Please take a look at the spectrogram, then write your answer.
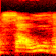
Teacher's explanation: o U está na segunda posição do hiato, o U está na sílaba tônica, o U está sozinho, todas as condições para a gente acentuar.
